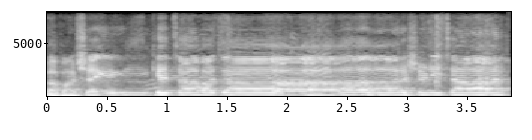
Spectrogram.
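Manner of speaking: steady liturgical chanting of scripture; a cantor reading the scroll; Megillah cantillation. Acted. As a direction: chant the Hebrew verses in the traditional trope. Chanting Megillah chapter four.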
